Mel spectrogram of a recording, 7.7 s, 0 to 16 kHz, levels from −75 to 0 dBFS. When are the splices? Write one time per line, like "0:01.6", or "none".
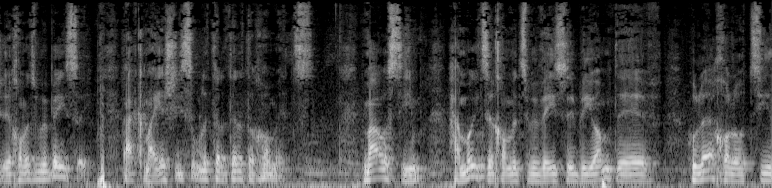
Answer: none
